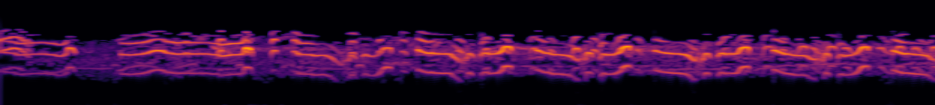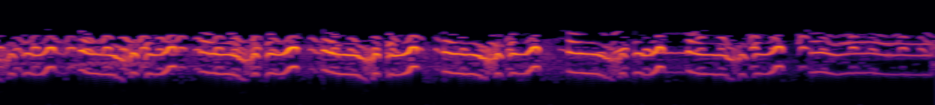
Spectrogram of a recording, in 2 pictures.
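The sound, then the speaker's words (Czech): A black-tailed godwit, a large, pigeon-sized wader with long legs, neck and bill, calls over and over in a steady, rhythmic series of loud, nasal, mid-to-high pitched notes that continue without pause and with no voices. “Břehouš černoocasí je statný bahňák, který dosahuje velikosti asi holuba.”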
